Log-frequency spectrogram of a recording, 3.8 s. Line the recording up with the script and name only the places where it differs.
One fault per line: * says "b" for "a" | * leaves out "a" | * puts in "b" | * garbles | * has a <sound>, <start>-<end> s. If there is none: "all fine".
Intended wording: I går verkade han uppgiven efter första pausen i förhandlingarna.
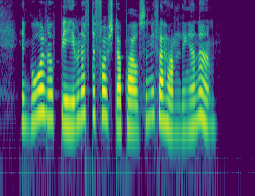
* leaves out "verkade"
